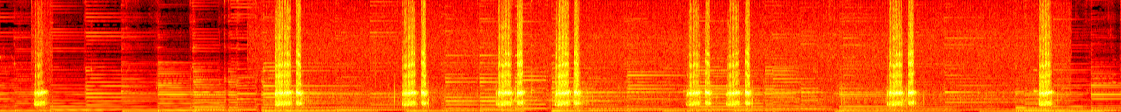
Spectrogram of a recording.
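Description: Water frog calling: short croaks, singly and in quick pairs, repeated every one to two seconds.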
